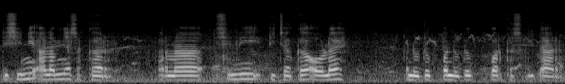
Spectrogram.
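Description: A boy of about twelve or thirteen, giving an earnest, slightly halting prepared testimonial to camera as a student scout. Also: high-pitched, fairly even intonation, darkish tone. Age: young teenager, about 12 to 13. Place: outdoors in a hillside camp garden. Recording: clear outdoor ambient noise.

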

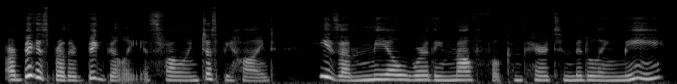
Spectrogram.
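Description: A woman's voice: mid-range voice, animated, normal speed, no room sound, natural voice. A woman voicing a medium-sized, courteous male billy goat. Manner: courteous, bargaining.

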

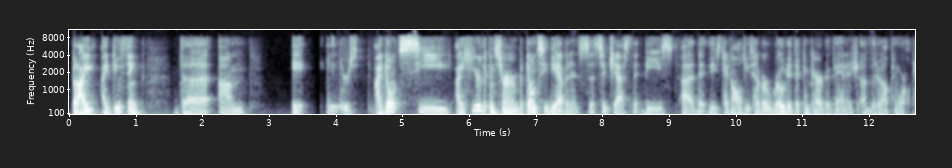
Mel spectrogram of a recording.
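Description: A middle-aged man with a somewhat breathy, husky tone answers audience questions as a keynote speaker. He is on a video call from a room at home and talks in a thoughtful way, restarting phrases and filling pauses with "you know". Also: lowish voice, expressive. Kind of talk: conference Q&A answer.

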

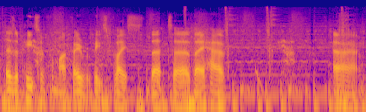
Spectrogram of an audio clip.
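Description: A man's voice: low voice, steady tone, normal speed. A man with a British accent, chatting in an easygoing, laid-back way while co-hosting a game let's play. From Britain. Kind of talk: casual gaming commentary. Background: video game music.

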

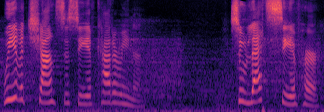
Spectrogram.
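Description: Woman acting plucky blunt sidekick in an audio drama, high n animated, bit of background noise. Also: a little slow, exaggerated voice. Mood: determined. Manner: blunt, informal. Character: the Doctor's frank, plucky female companion from Earth.

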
